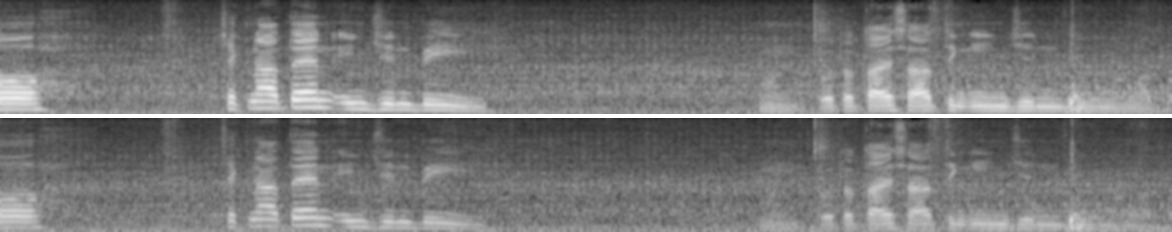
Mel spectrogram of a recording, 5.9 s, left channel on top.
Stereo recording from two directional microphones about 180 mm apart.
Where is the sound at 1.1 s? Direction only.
40° left (ahead or behind).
